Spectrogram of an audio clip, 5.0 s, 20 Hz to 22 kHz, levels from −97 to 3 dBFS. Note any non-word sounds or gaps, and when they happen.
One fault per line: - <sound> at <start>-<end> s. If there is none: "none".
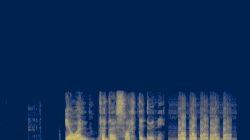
- laugh at 3.6-4.6 s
